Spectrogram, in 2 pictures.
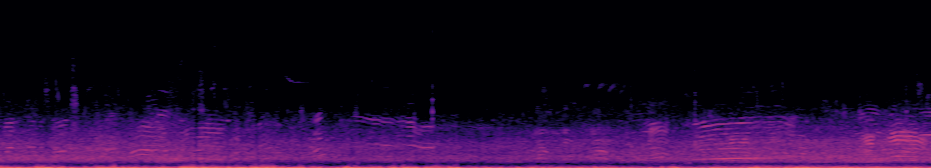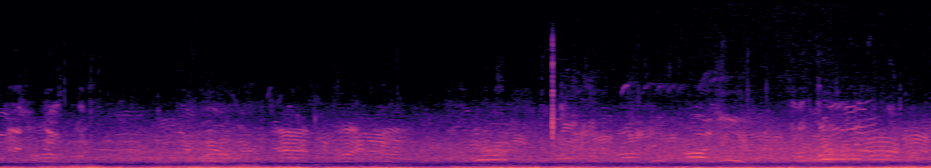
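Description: Young men shout and call out to each other across a field.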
